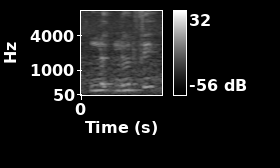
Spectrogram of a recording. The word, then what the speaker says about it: Ludwig: It's a W pronounced a V. Ludwig, okay?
